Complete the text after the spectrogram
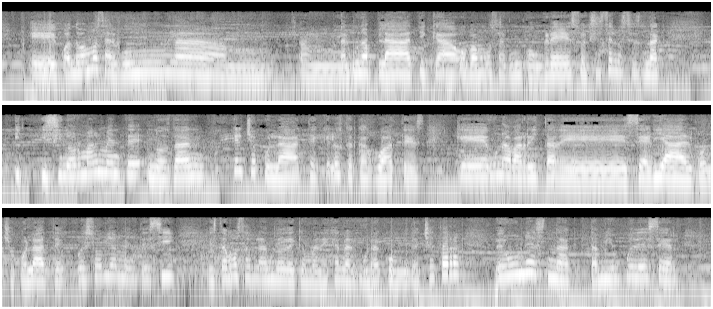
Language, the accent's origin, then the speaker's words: Spanish; Mexico; Porque como mexicanos, pues es un rasgo gastronómico que no puede faltar en nuestra mesa.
